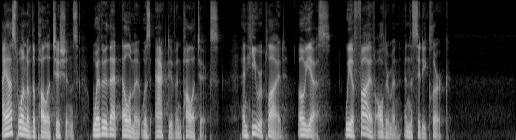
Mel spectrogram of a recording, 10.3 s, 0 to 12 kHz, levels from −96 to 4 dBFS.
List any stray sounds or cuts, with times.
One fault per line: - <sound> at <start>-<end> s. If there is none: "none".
none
